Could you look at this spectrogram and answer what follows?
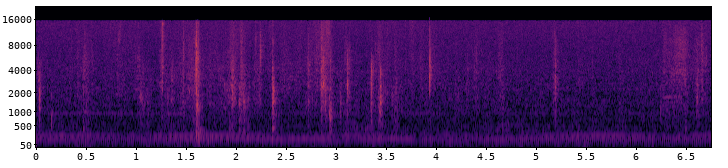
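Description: Steady low electrical hum from the lab's test equipment, with a run of light, sharp clicks and taps between about one and four seconds in.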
